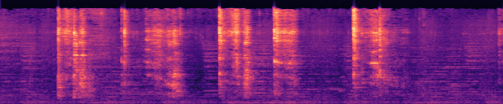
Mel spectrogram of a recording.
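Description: Metal spatula scraping and stirring in an aluminium kadai, turning vadas through thick masala gravy, in a series of separate scrapes about every half second to second.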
